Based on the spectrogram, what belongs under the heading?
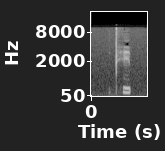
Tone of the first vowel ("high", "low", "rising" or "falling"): low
